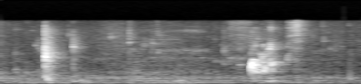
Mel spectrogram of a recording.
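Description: Water sloshes and splashes in a bathtub during a little girl's and her little brother's bath, with two louder splashes standing out against a steady, softer background of moving water, with no talking.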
